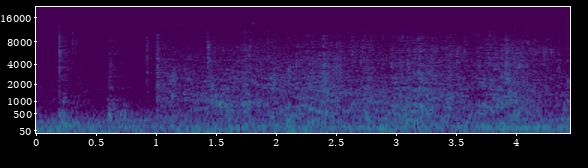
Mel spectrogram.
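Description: Water laps gently nearby.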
